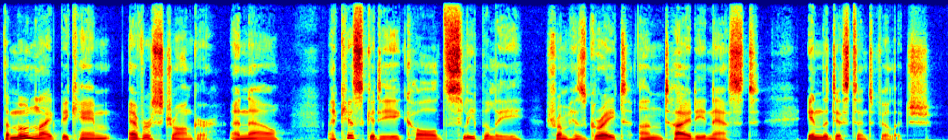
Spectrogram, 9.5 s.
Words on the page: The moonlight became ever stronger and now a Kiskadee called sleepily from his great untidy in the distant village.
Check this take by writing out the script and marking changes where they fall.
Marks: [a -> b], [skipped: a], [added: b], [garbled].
The moonlight became ever stronger and now a Kiskadee called sleepily from his great untidy [added: nest] in the distant village.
